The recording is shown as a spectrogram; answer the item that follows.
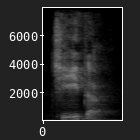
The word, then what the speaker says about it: chiita: Chiita. Esto es una palabra relacionada con la religión musulmana. Chiita. Dos is juntas. Dos vocales débiles juntas. Separas también la palabra chi y ta, 3 sílabas, ¿vale?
